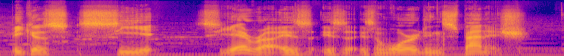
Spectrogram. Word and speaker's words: Sierra: foreign to pronounce, because Sierra is a word in Spanish as well. I say as well. And in Spanish, the pronunciation is completely different, right? It's Sierra. So saying something like Sierra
